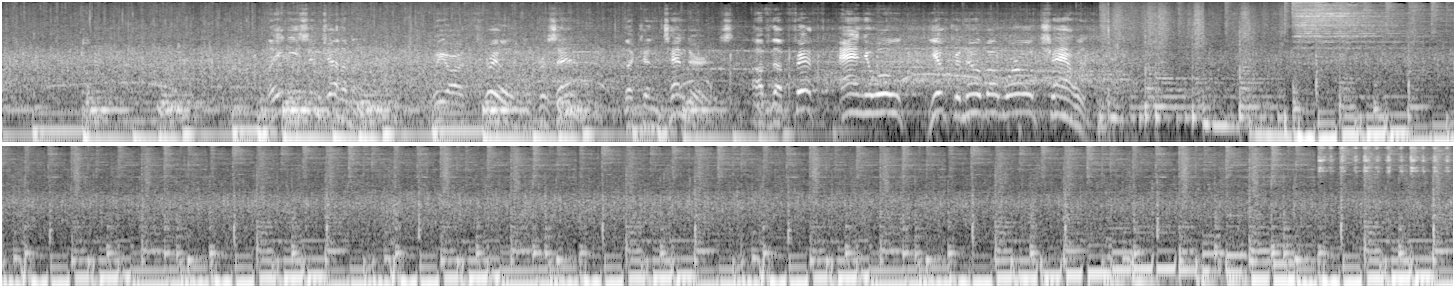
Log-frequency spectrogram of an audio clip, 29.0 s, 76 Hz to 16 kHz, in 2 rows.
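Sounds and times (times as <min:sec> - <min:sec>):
music with heavy bass and beat: 0:11.4 - 0:29.0.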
